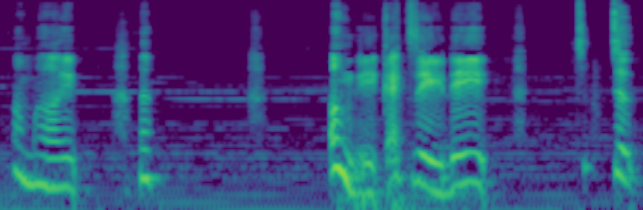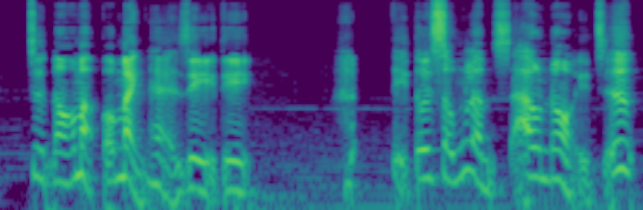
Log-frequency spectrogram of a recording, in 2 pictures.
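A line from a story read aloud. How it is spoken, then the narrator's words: Tearful, whimpering. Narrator (Vietnamese): mếu máo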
